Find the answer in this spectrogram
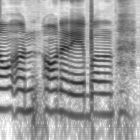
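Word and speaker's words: honourable: जैसे कि आप देख सकते हो एन ऑनरेबल, एन आवर। ठीक है, इस तरह से हम जो है इस्तेमाल करते हैं, जहाँ पे फर्स्ट लेटर क्या है आपका कांस्टेंट, जैसे एच यहाँ पे कांस्टेंट, साइलेंट कांस्टेंट है।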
